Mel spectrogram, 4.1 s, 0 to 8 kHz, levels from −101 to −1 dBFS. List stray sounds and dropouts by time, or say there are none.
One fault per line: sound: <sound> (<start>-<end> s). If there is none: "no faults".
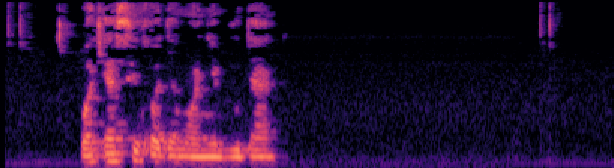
no faults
